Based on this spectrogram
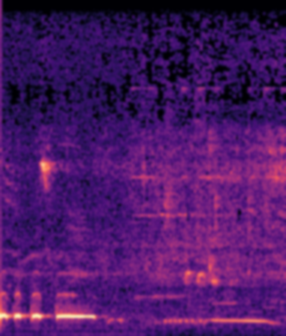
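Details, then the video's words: Singing Bangkok perkutut, a zebra dove: three quick staccato coos and one long level coo, then softer, more distant cooing notes fading away over a steady low hum. "Pancingan Suara Mas perkutut bangkok Gacor"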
